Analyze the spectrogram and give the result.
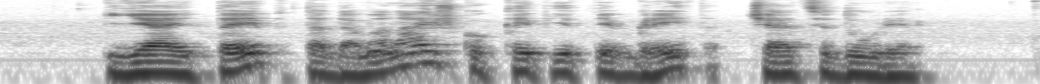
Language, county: Lithuanian, Šiauliai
